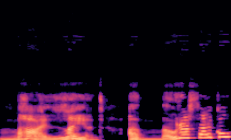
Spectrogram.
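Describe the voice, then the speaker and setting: A woman uses a put-on character voice at a fairly high pitch. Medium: read story. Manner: disapproving.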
